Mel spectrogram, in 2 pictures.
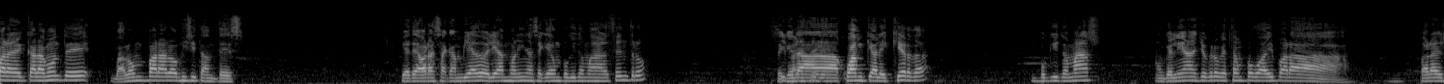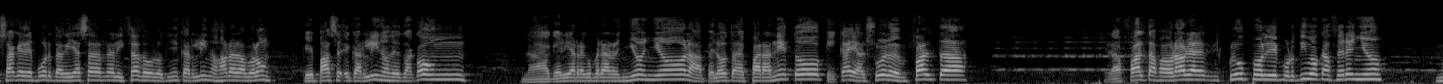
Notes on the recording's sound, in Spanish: Retransmisión en directo de la primera mitad del partido CP Cacereño - CD Calamonte, de la joranda 27 de liga.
